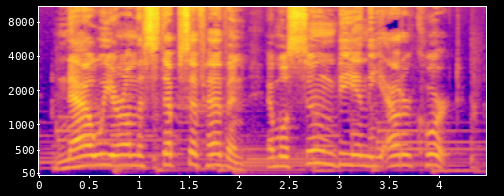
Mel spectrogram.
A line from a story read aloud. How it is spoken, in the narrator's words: he cried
